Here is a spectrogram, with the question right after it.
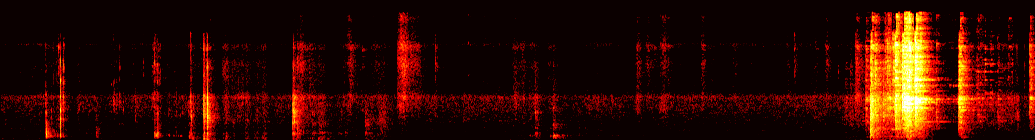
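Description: A spoon stirs a powder of dry ginger, black pepper and cardamom into a junnu mixture, with sporadic light clinks and scrapes against the pot and one louder clatter near the end.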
